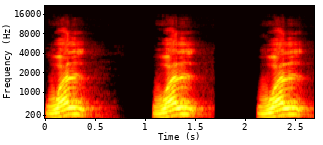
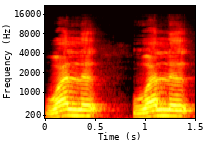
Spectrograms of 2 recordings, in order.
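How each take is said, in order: First: The final L is held steady without bounce. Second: The final L ends with an echoing bounce. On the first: The speaker calls it right. "बल्कि" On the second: The speaker calls it wrong. "इस तरह से नहीं पढ़ेंगे"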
